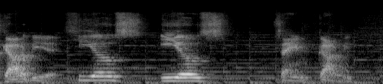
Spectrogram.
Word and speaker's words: Ios: wanted to go this island called eos eos is spelled ios and it's right next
